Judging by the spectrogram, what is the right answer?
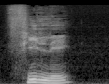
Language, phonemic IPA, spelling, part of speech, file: French, /fi.le/, filer, verb, Fr-filer.ogg
- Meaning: 1. to spin (a web) 2. to thread through (a crowd) 3. to spin a thread (of syrup, or syrup-like substances) 4. to leave, to get going, to scram, to slip through 5. to pass, to hand, to give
